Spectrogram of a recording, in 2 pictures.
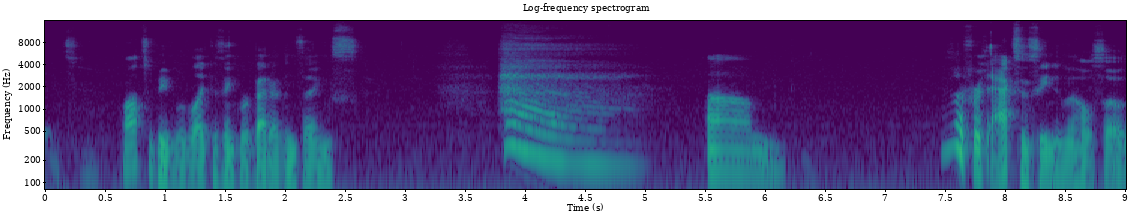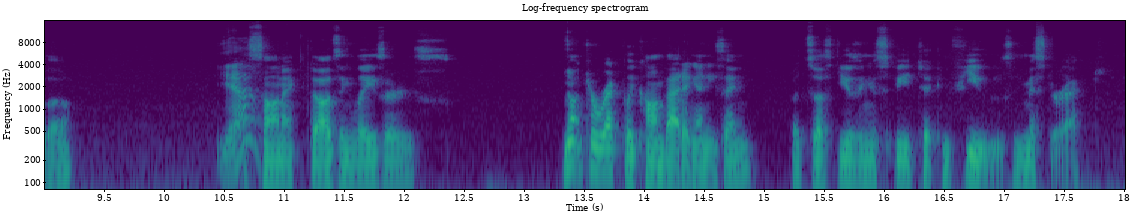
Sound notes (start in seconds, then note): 3.8 sighs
